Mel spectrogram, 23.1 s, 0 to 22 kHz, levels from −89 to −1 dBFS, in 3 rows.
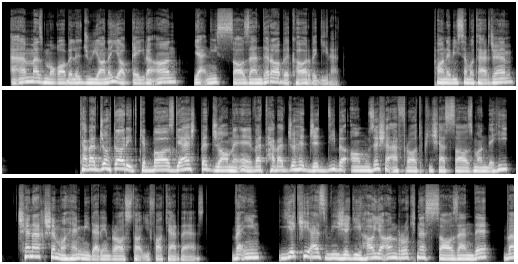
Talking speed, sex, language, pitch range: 125 wpm, male, Persian, 110-145 Hz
